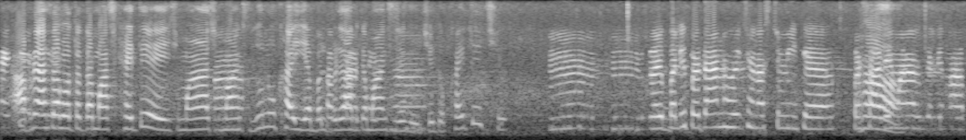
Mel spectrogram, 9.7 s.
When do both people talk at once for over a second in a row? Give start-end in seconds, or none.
none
